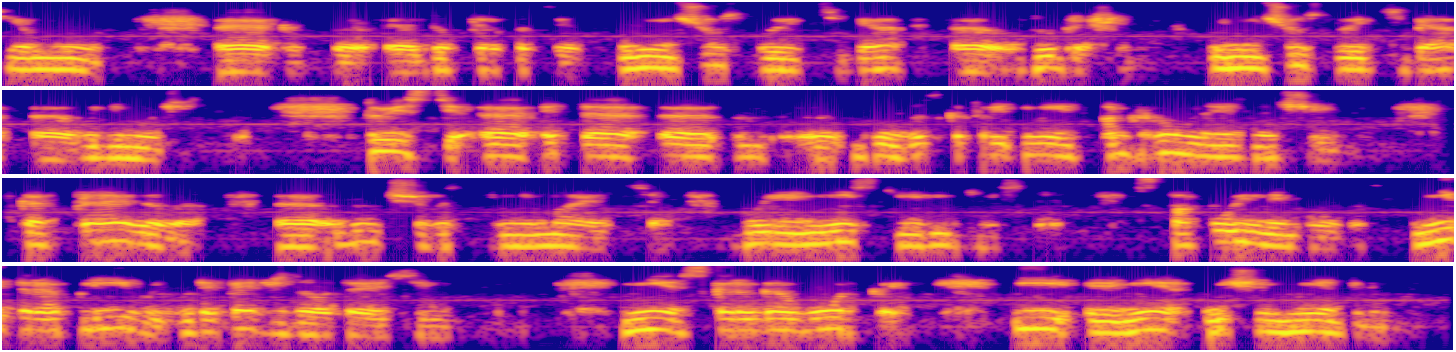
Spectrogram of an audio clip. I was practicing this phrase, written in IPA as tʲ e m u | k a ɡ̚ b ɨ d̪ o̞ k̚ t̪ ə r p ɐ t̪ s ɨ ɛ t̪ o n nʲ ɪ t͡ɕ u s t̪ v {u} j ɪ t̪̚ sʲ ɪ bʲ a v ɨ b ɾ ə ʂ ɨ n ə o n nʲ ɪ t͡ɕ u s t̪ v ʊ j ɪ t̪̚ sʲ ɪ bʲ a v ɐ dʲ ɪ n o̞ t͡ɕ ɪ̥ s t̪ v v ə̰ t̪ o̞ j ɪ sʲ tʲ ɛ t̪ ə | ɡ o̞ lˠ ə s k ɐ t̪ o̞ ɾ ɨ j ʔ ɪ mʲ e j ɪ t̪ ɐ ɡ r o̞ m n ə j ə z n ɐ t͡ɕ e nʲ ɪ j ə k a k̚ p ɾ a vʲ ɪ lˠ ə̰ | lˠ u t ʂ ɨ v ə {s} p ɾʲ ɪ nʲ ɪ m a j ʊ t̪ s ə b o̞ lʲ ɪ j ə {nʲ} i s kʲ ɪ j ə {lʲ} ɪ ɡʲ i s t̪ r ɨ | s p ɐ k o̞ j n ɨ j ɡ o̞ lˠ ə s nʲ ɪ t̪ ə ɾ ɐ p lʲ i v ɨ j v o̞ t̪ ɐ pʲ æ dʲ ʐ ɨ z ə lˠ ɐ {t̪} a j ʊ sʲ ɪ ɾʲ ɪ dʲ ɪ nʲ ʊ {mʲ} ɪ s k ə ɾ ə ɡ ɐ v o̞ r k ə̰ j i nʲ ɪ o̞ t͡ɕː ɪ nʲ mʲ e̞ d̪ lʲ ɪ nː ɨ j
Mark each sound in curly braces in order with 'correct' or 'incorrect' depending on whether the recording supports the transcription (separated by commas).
incorrect, correct, correct, incorrect, correct, incorrect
